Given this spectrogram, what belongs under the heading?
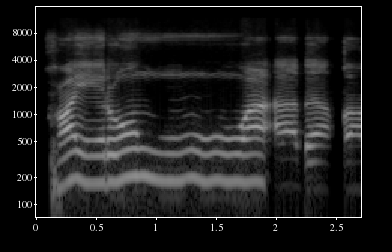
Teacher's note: Nah, jadi ada berdengungnya di situ. Jadi nonnya hilang, masuk ke wawu, masuk idgham bi gunnah dengan mendengung.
